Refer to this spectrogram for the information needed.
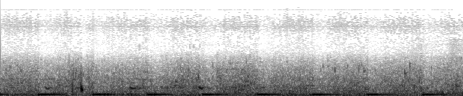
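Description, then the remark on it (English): Blue whale calls: a steady series of deep, low-frequency thumps, about eight in a row at an even pace, under a constant wash of underwater noise, with one brief sharper sound early on. “Yeah, that thumping noise, that low frequency thumping.”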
